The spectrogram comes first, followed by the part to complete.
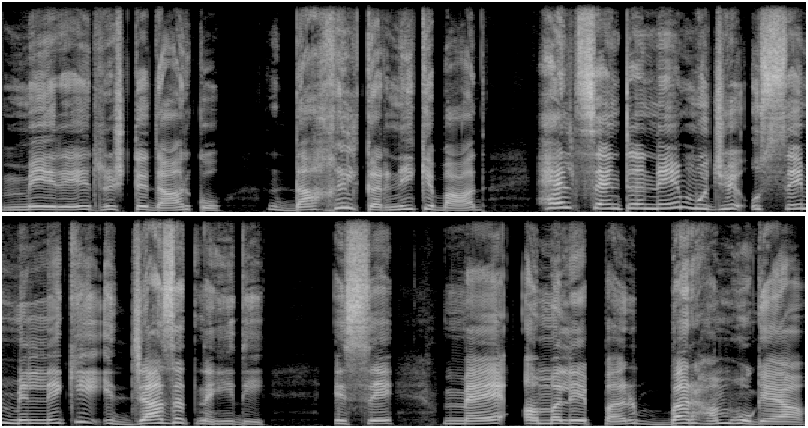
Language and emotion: Urdu, angry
